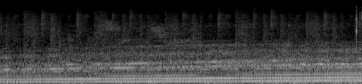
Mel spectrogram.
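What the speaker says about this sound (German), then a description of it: "Wir drehen den Motor hoch." A car engine revs on a dyno test in Car Mechanic Simulator 2014, a loud, steady droning tone that climbs slowly in pitch as the revs build, with no speech.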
